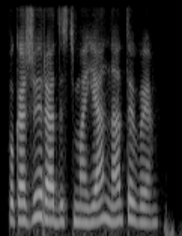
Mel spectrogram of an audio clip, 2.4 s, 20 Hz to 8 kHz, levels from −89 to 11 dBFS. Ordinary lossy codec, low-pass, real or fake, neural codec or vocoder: AAC, 48 kbps; 7.2 kHz; fake; codec, 16 kHz, 0.7 kbps, FocalCodec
